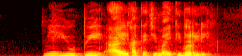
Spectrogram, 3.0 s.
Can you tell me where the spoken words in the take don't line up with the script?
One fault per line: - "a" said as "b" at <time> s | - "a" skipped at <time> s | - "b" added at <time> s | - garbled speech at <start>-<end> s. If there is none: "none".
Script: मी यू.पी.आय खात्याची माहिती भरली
none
